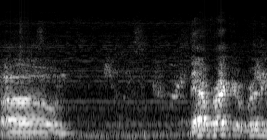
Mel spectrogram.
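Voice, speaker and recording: Music plays behind a man with an American accent, and the room echo is audible. He speaks at a fairly slow pace with fairly even intonation. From US Mid-Atlantic, Prince George's County, Maryland (DC area). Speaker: rapper. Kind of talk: casual interview.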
